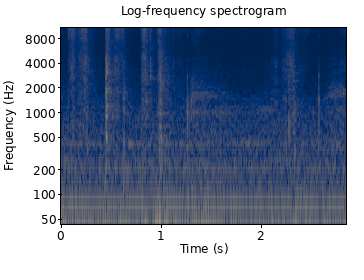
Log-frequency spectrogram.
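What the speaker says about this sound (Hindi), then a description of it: "एक और कार्ड निकालती हूँ मैं" A tarot deck is shuffled and cards are drawn, giving soft, papery riffling and flicking close by in a steady, quiet run of brushing sounds. No voices.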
